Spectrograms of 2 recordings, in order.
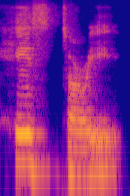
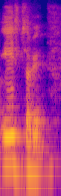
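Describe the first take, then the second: First: The opening h sound is clearly pronounced. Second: The opening h sound is dropped. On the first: The speaker calls it right. "This this has a sound" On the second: The speaker calls it wrong. "not history"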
